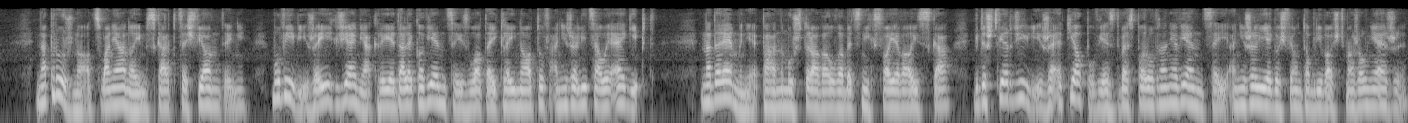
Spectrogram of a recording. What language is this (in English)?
Polish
